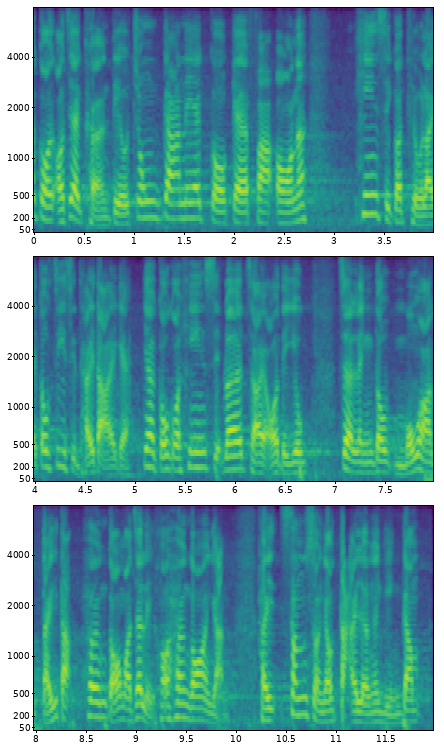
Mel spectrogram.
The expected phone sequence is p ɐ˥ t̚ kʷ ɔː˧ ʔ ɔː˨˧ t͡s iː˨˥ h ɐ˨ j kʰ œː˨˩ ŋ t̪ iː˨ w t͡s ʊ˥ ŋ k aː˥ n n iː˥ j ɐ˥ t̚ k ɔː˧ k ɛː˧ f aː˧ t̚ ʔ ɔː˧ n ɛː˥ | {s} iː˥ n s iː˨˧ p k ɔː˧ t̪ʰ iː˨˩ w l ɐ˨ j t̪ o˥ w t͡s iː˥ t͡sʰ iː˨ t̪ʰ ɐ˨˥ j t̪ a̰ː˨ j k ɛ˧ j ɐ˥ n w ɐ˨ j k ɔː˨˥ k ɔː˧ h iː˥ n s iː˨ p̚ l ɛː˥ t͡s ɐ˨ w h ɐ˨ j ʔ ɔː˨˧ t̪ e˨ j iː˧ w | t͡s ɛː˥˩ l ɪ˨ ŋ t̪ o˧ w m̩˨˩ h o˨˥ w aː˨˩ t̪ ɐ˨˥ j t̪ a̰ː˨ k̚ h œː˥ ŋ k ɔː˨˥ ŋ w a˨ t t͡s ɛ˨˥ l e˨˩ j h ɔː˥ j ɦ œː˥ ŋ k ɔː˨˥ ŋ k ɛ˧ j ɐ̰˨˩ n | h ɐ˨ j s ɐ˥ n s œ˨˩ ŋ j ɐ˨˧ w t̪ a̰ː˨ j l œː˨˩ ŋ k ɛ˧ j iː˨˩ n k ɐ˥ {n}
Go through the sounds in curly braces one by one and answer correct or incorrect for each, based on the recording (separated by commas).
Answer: incorrect, incorrect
